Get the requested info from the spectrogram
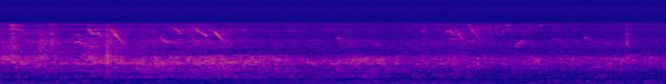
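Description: Birds chirping, many short quick sweeping notes scattered through, over a steady hiss.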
